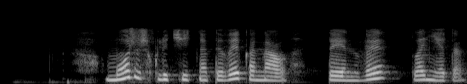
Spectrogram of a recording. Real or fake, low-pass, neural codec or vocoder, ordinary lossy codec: real; 5.4 kHz; none; AAC, 32 kbps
